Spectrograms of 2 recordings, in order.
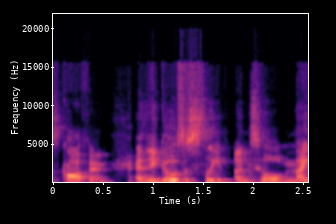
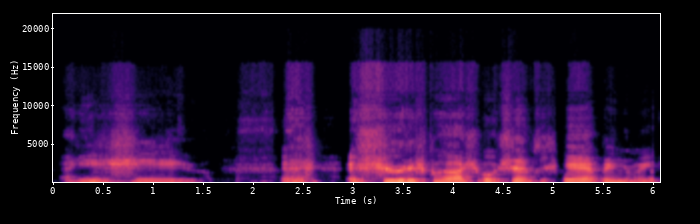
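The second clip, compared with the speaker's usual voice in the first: mock distressed patient; 3 semitones lower than usual. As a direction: drag it out haltingly like someone badly shaken. Retold troubled man phoning his therapist.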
